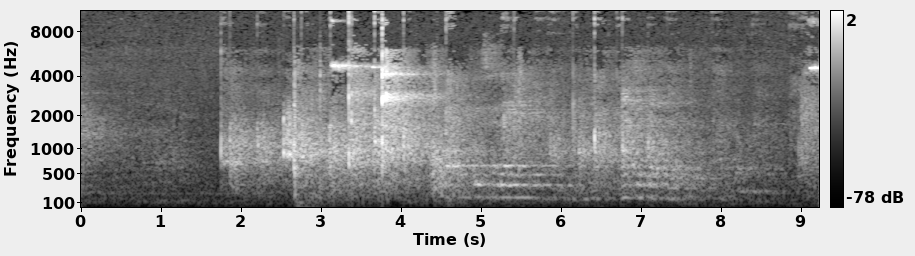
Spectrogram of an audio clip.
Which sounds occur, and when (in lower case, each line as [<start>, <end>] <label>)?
[0.00, 9.23] mechanisms
[1.71, 1.91] tap
[2.13, 2.30] bouncing
[2.46, 2.63] tap
[2.64, 2.85] thump
[2.92, 3.14] tap
[3.14, 3.63] squeal
[3.30, 3.47] bouncing
[3.60, 3.74] tap
[3.76, 3.96] bouncing
[4.38, 4.68] tap
[4.38, 6.14] male speech
[5.24, 5.68] surface contact
[5.77, 5.91] bouncing
[6.14, 6.23] bouncing
[6.39, 6.57] bouncing
[6.72, 7.04] bouncing
[6.75, 8.58] male speech
[8.93, 9.19] bouncing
